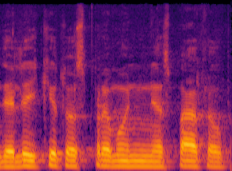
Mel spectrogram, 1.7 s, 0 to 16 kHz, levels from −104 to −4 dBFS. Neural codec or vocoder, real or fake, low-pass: none; real; 14.4 kHz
